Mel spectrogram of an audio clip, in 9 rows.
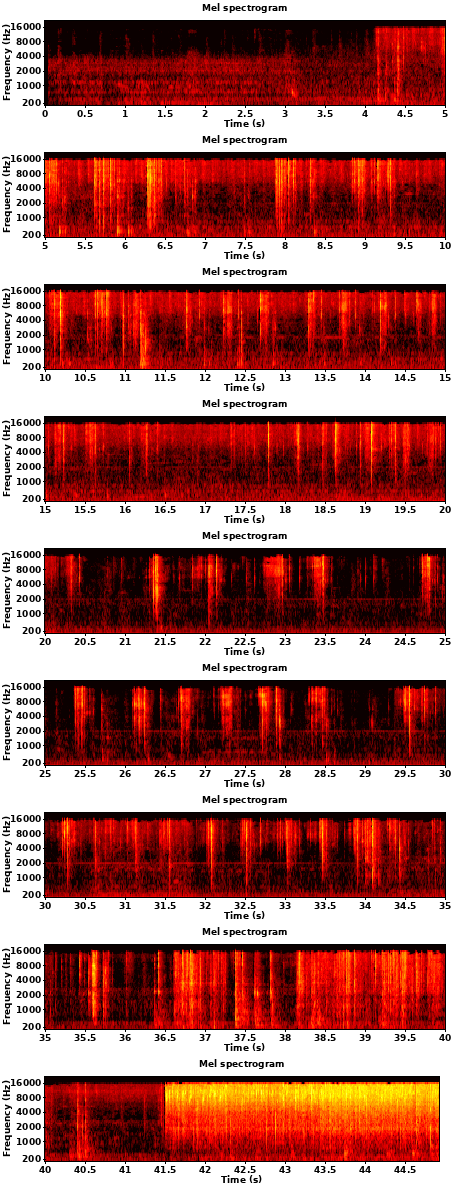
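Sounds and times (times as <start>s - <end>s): low steady hum: 0.0s - 44.9s
scissors snipping vegetables: 4.2s - 16.6s, 21.3s - 23.6s, 24.7s - 28.6s.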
